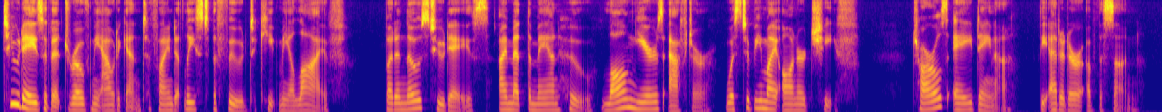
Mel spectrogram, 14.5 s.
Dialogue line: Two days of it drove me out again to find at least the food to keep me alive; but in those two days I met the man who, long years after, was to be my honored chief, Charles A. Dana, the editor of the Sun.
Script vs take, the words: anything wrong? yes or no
no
